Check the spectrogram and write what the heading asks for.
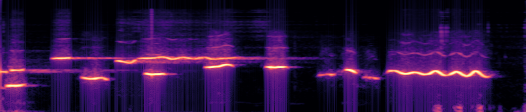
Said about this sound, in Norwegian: Nei, men da plystrer vi litt igjen, gjør vi ikke det?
